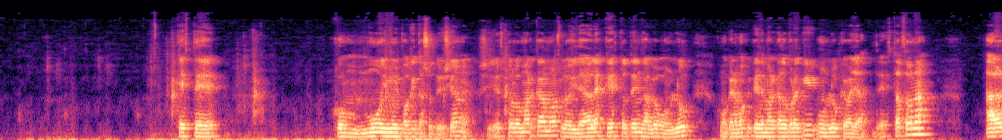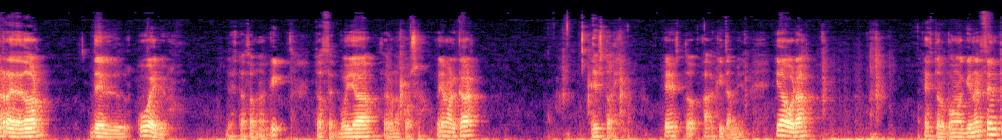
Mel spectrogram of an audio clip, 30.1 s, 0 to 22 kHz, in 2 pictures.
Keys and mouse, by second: 0.4 click, 0.7 g, 1.1 click, 1.3 right click, 1.5 g, 2.2 click, 2.3-5.4 ctrl+middle drag, 3.7 ctrl+r, 5.4 click, 5.6-8.2 shift+middle drag, 7.4 ctrl+r, 8.2 right click, 8.5-17.3 shift+middle drag, 17.3 right click, 20.9 ctrl+r, 23.3 click, 23.6-25.6 ctrl+middle drag, 24.2 ctrl+r, 25.6 click, 26.8 right click, 27.1 shift+right click, 28.1 m.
